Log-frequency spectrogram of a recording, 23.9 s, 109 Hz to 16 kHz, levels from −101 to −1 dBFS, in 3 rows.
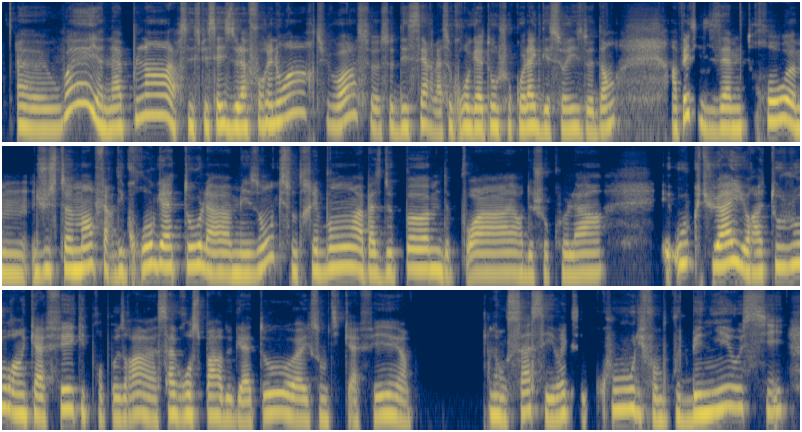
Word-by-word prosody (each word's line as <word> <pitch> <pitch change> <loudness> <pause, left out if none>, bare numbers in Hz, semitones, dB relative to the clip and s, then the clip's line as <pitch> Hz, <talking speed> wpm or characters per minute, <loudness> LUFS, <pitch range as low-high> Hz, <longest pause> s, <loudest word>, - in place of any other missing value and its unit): Heu, 180 -2 +1
ouais, 185 - 0 0.2
il 305 - +6
y - - +4
en 180 -1 +2
a 190 +1 +1
plein. 290 +8 0
Alors, 270 - +1
c'est 200 - -3
les - - 0
spécialistes 200 0 +1
de 195 - +7
la 190 - +4
Forêt‑Noire. 230 +11 0
Tu 215 - -14
vois? 220 +9 0
Ce 185 -9 -7
ce 180 +2 -6
dessert-là, 185 0 -3
ce 195 - -4
gros 190 +1 +1
gâteau 185 +1 +2
au 190 - +2
chocolat 190 +1 +1
avec 195 -2 +2
des 175 - 0
cerises 180 +1 -2
dedans. 180 +5 -2 0.5
En 185 - 0
fait, 265 - +5
ils 180 -3 -4
aiment 185 0 +2
trop, 235 +5 +4
hem, 175 -4 0
justement 200 +4 +2
faire 200 -6 -5
des 185 0 -2
gros 220 +6 +2
gâteaux-là, 220 -5 +2
maison 180 - 0
qui - - -13
sont 185 - -4
très 190 +1 -3
bons, 215 +4 +2
à 200 - +2
base 180 -3 -1
de 180 - -1
pommes, 200 +1 +2
de 175 - -4
poires, 180 0 -2
de 165 - -4
chocolat 170 +2 -4 0.6
et 355 - -2
où 250 +1 +2
que - - -11
tu 230 0 +3
ailles, 250 +3 +7
il 255 - +4
y - - +4
aura 185 -1 +1
toujours 225 +3 0
un 200 -1 +3
café 200 +5 0
qui 210 - -6
te 195 - -24
proposera, 175 +1 -4
heu, - - -6
sa 200 +4 -1
grosse 190 +1 -1
part 185 -2 -2
de 170 - -2
gâteau 190 +5 -1
avec 165 -2 -2
son 170 - -8
petit 160 - -14
café, 180 +3 -3
heu. 160 - -5 0.9
Donc 185 -3 +1
ça, 210 +4 -3
c'est 210 -7 -3
vrai 195 +3 -1
que 200 - -20
c'est 165 - -13
cool. 230 0 -1
Ils 200 - -4
font 190 -4 -6
beaucoup 165 +3 -5
de 160 - -7
beignets 205 +7 +3
aussi. 225 -3 -6
190 Hz, 225 wpm, -23 LUFS, 180-215 Hz, 0.9 s, de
